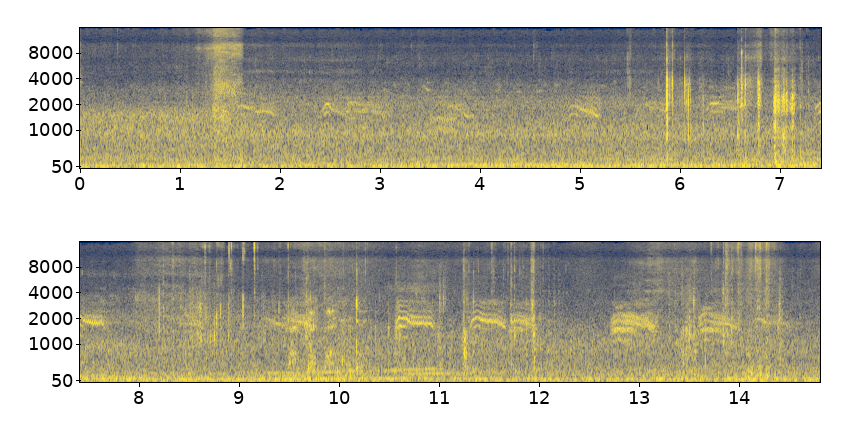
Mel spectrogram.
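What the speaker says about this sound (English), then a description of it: "It sounds like a bunch of crows or ravens are flying overhead." Crows or ravens caw overhead in a quiet outdoor setting, with several rough calls scattered across the stretch, faint and somewhat distant, and soft murmured voices now and then.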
